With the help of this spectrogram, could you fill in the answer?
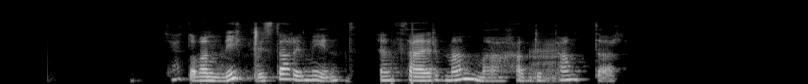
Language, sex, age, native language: Icelandic, female, 60-69, Swedish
